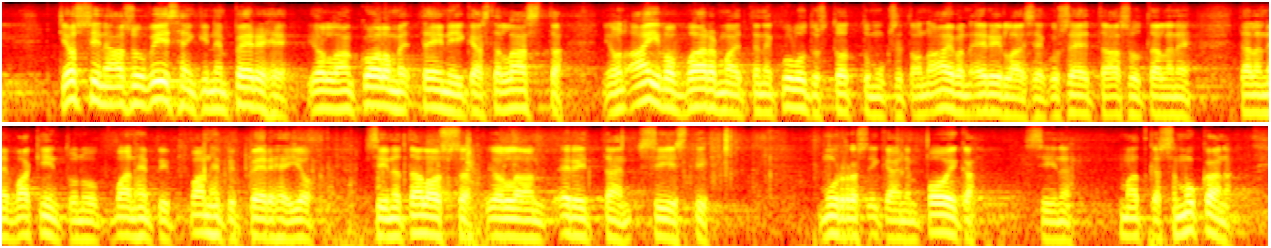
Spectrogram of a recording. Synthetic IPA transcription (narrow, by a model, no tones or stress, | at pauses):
et̪jossiːnæɑsuʋiːsheŋkinemperhejolːɑoŋkolmet̪einiikæist̪ælɑst̪ɑ | nionɑiʋɑʋʋɑrmɑet̪ːænekulut̪ust̪ot̪ːumukset̪onɑiʋɑnerilˑɑisiɑkuseet̪ːæɑsut̪ælːæne | t̪ælːæneʋɑkint̪unuʋɑnhempiʋɑnhempiperhejjosiːnæt̪ɑlosːɑjolːɑonerit̪ːæinsiːst̪i | murːosikæinempoikɑsiːnæ | mɑt̪kɑsːɑmukɑnɑ̰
